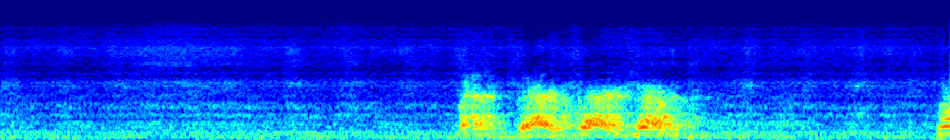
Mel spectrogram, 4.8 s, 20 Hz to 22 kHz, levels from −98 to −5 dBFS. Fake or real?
fake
